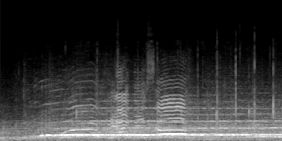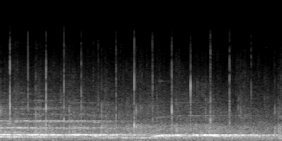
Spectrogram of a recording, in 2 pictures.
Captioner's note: audience applauding and cheering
